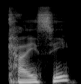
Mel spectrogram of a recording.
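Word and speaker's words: Cayce: Mike also highlighted that the sleeping prophet name is probably pronounced kisy good catch Mike thank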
